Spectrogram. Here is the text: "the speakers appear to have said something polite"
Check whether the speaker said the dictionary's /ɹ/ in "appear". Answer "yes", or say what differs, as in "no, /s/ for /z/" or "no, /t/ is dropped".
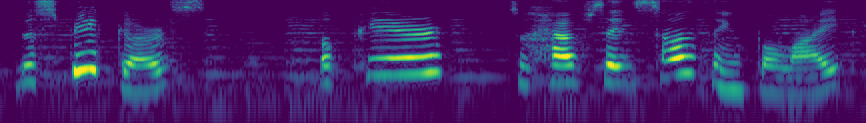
yes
